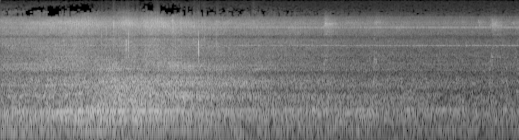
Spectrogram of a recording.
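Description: A passing engine's rumble, growing louder over the first two or three seconds and then slowly fading away.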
